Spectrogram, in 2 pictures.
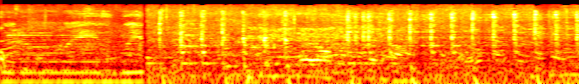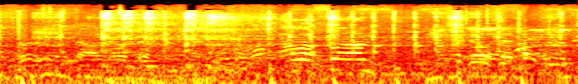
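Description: Bass-heavy electronic music played loud through a car audio system's subwoofers, with pounding, evenly pulsing bass. It starts about a second in after a steady low hum, and the bass drops out briefly past the middle before coming back.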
